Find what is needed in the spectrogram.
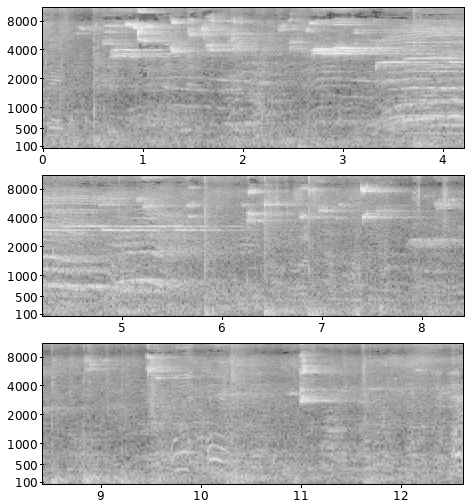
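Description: A basketball bouncing on a hardwood indoor court during live play, repeated thumps echoing in a large hall, with players' voices calling out.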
